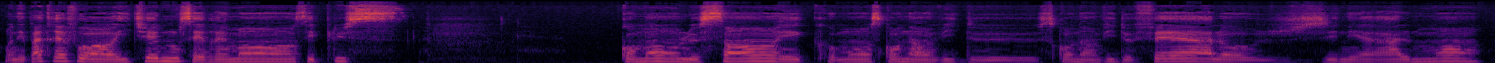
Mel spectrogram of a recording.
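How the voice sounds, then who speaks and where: A woman, a podcast guest speaking in a thoughtful, halting way as she searches for words. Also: low voice, fairly even intonation, a little mellow. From Cameroon. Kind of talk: casual conversation.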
